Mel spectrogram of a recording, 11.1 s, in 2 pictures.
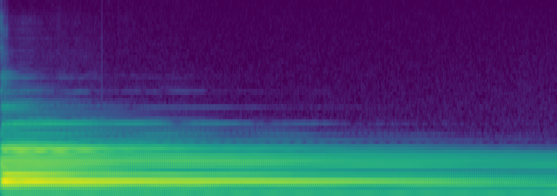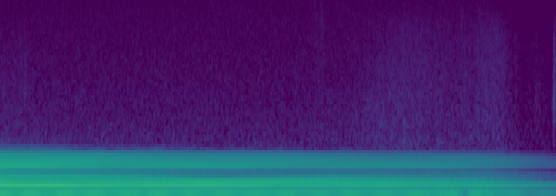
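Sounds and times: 
harp: 0:00.0 - 0:04.8.

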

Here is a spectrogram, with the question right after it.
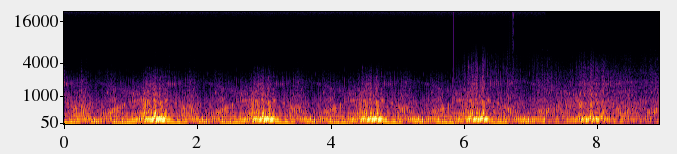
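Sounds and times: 
crude tape loop with tape delay: 0:00.1 - 0:08.9.

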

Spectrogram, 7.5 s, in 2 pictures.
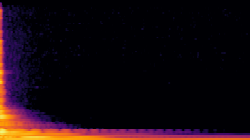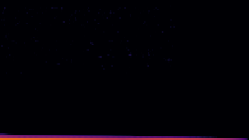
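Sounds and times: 
zheng harp F#2 note: 0:00.0 - 0:04.0.

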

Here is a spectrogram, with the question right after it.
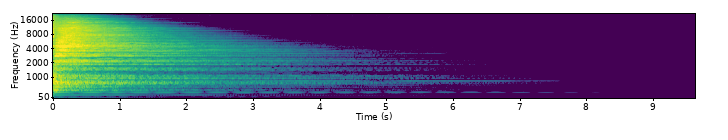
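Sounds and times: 
15 inch crash cymbal edge hit: 0:00.0 - 0:02.1.

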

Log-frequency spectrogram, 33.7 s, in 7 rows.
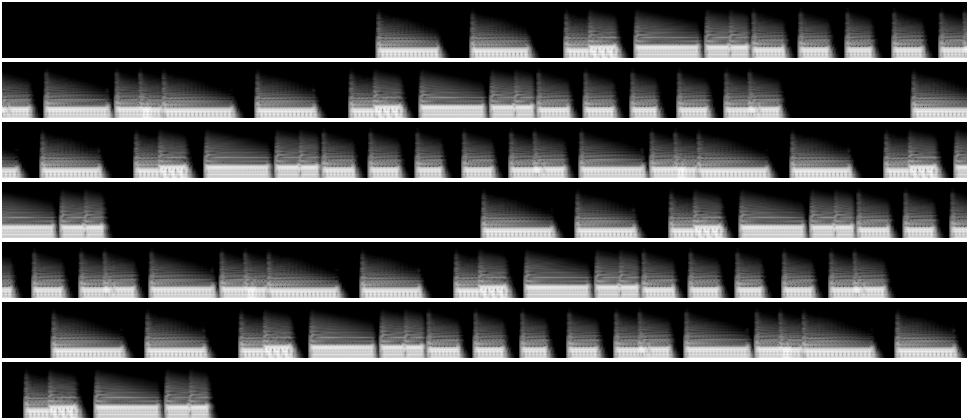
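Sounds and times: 
bass line in G at 128 BPM: 0:01.9 - 0:08.8, 0:09.4 - 0:15.0, 0:16.9 - 0:23.8, 0:24.4 - 0:30.0.

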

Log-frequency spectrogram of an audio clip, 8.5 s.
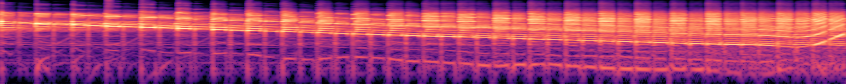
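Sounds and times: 
static guitar effect: 0:00.0 - 0:08.4.

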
